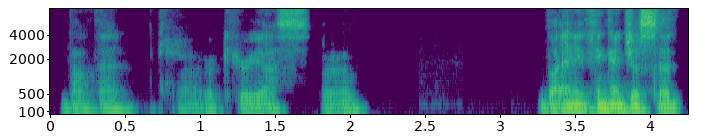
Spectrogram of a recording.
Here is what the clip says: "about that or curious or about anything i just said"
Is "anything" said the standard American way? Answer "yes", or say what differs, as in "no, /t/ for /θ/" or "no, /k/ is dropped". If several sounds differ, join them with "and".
yes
